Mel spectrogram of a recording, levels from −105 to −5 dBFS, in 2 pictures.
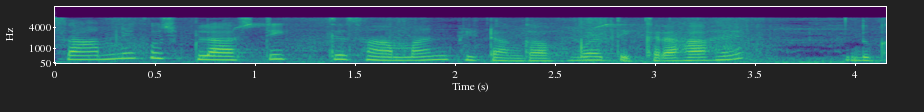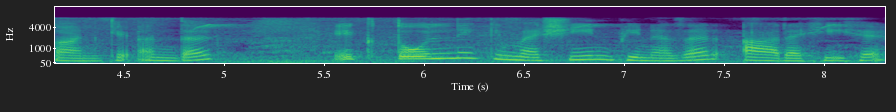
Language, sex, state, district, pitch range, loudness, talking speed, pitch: Hindi, female, Maharashtra, Sindhudurg, 190-255 Hz, -27 LUFS, 165 wpm, 210 Hz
